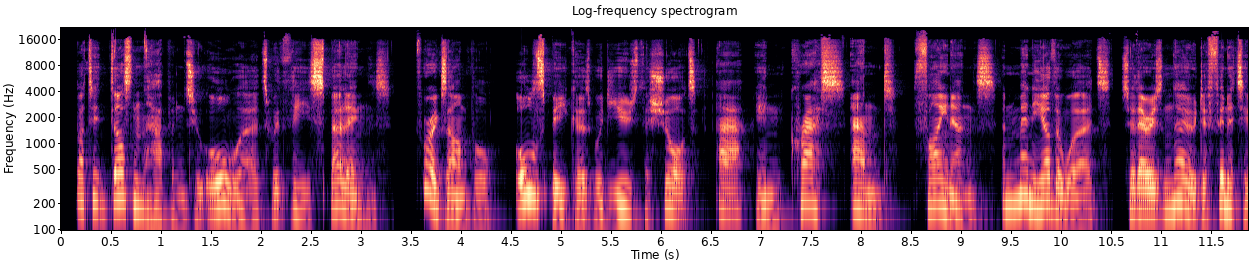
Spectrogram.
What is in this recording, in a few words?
TRAP BATH VARIATIONS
